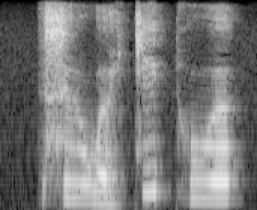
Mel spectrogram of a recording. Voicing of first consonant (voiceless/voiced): voiceless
